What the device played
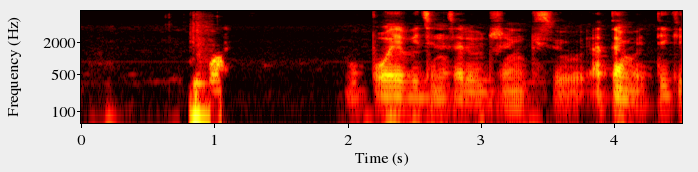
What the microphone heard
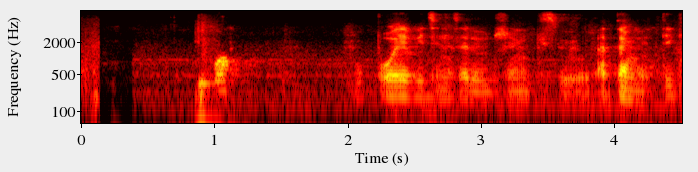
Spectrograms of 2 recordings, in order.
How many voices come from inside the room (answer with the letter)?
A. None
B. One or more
A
